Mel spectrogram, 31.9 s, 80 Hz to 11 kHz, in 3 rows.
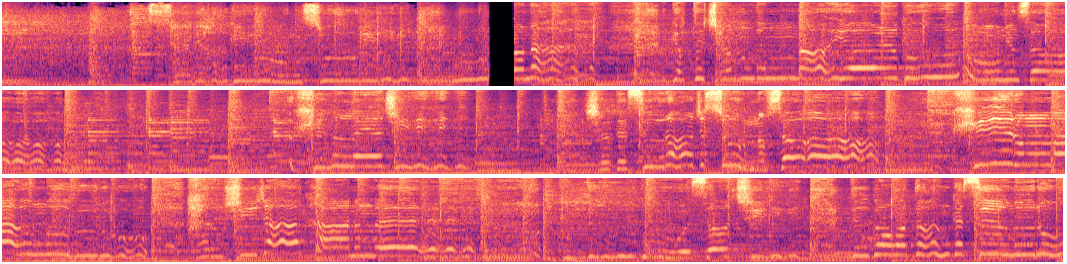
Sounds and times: Music: 0.0s - 31.8s.

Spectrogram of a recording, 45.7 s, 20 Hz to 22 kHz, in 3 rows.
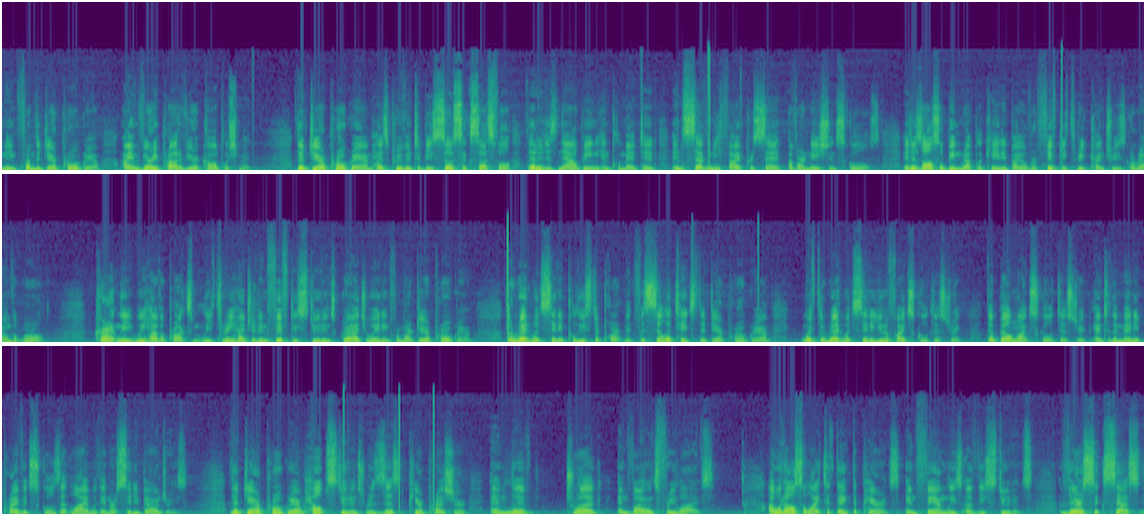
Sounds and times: Male speech, man speaking: 0.0s - 15.8s, 16.5s - 40.0s, 40.6s - 45.6s.

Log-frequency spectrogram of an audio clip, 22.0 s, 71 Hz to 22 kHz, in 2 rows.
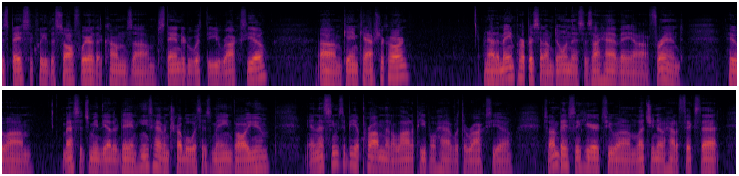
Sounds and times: Speech: 0.0s - 4.0s, 4.7s - 6.2s, 7.1s - 10.3s, 10.9s - 21.8s.

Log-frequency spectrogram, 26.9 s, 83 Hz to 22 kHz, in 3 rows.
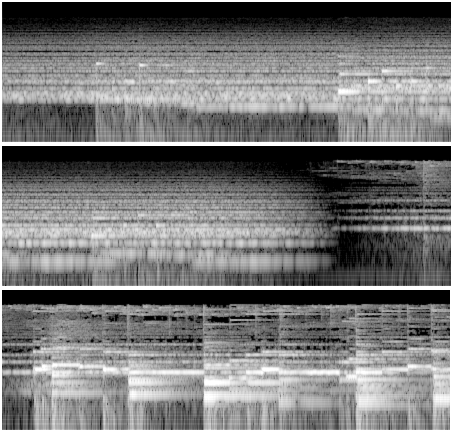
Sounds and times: Gospel music: 16.7s - 26.9s.

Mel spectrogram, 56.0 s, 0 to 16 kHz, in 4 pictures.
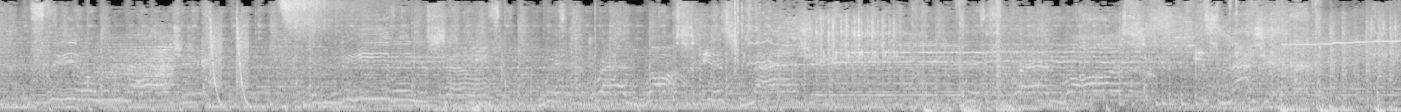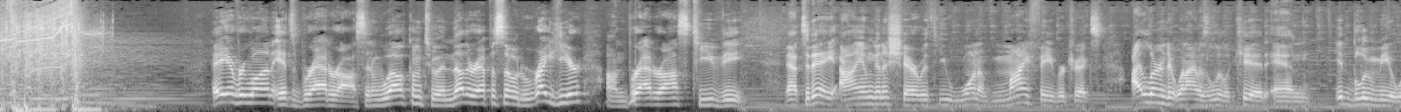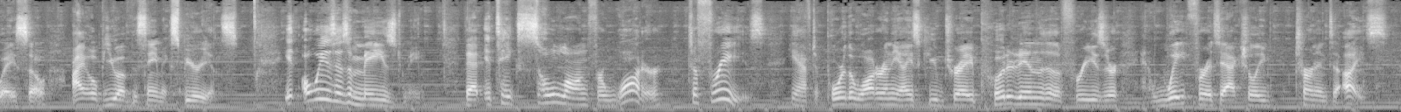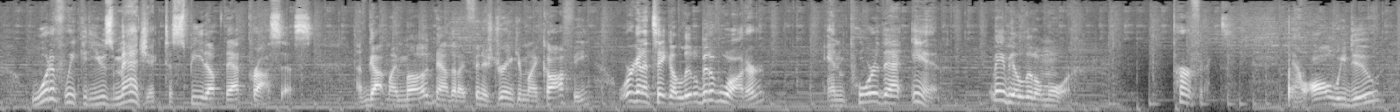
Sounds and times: Music: 0.0s - 56.0s
Speech: 16.1s - 49.7s, 50.3s - 52.8s, 53.8s - 55.9s.

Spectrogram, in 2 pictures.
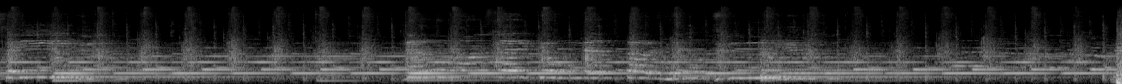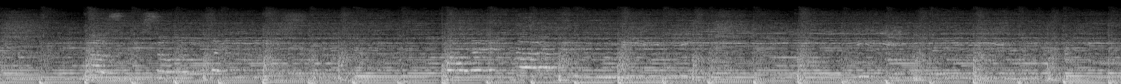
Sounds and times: Singing: 0.0s - 1.5s, 4.0s - 8.9s, 11.7s - 22.4s
Psychedelic rock: 11.2s - 22.4s.

